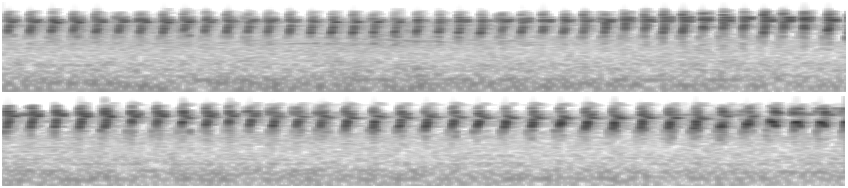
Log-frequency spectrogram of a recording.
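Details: Female lovebird in rough ngekek chatter: fast, harsh chirps packed into one long rattling stream that never pauses, strong and even to the end.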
